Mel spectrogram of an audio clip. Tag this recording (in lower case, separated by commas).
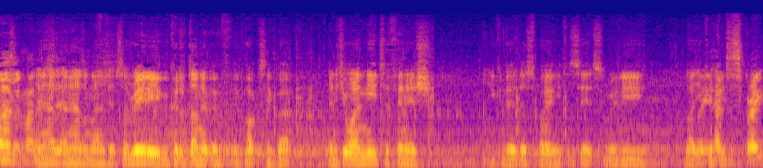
speech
